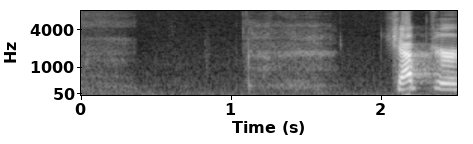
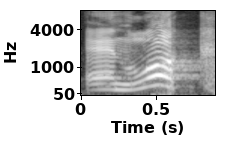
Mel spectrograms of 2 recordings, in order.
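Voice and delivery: "look" said loud with a rise; emphatic call to look; 4 semitones higher, 8 dB louder than usual. Shown as a demonstration. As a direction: hit "look" hard and lift it. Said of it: "it's very emphatic".

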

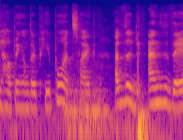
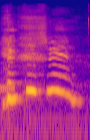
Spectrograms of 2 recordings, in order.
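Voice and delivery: higher, louder, slow and dramatic; dramatic drawn-out; 9 semitones higher, 8 dB louder, slower than usual. Pretend. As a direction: stretch it out like a verdict. Repeating the punchline dramatically.

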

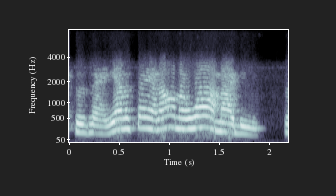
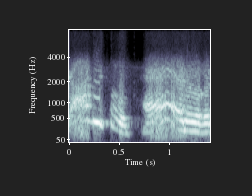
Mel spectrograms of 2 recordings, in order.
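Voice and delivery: usual speaking voice

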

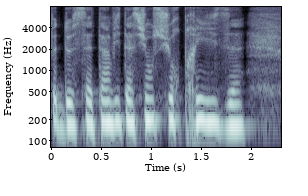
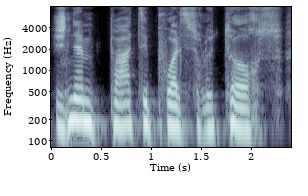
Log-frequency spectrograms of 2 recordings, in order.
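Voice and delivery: ordinary talk

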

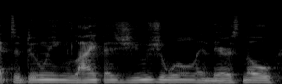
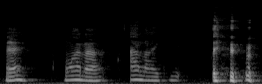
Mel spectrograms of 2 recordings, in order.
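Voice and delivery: playful squeal; 12 semitones higher than usual. Real, not acted. Playful answer to podcast king.

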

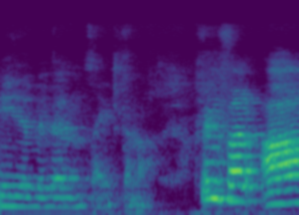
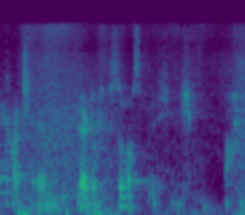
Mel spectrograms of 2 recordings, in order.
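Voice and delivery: whispering; 5 semitones lower, 11 dB quieter than usual. Real, not acted. Taking gift card joke.

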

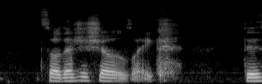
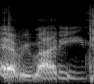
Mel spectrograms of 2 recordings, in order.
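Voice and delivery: laughing; 10 semitones higher, 9 dB louder, faster than usual. Real, not acted. Laughing exclamation.

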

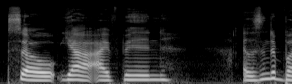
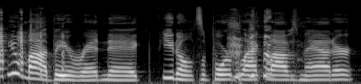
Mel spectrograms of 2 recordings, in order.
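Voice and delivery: Jeff Foxworthy impression; 4 dB louder than usual. Mocking Ammon Bundy in a Southern comedian accent. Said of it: "like, Jeff Foxworthy".

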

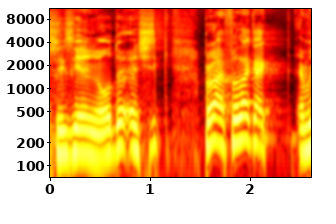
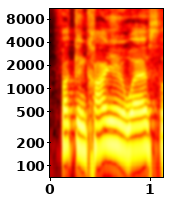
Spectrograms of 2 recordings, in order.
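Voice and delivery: ordinary delivery

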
